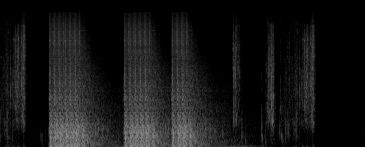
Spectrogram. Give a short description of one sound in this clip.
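A rifle fires rapid bursts of shots nearby.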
